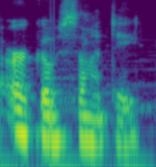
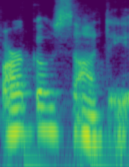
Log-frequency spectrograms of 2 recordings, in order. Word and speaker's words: Arcosanti: events for june 21st because i've been to erkosanti interesting project if you're ever on a road trip through arizona look up arcosanti it's spelled a-r-c-o-s-a-n-t-i i think we found it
